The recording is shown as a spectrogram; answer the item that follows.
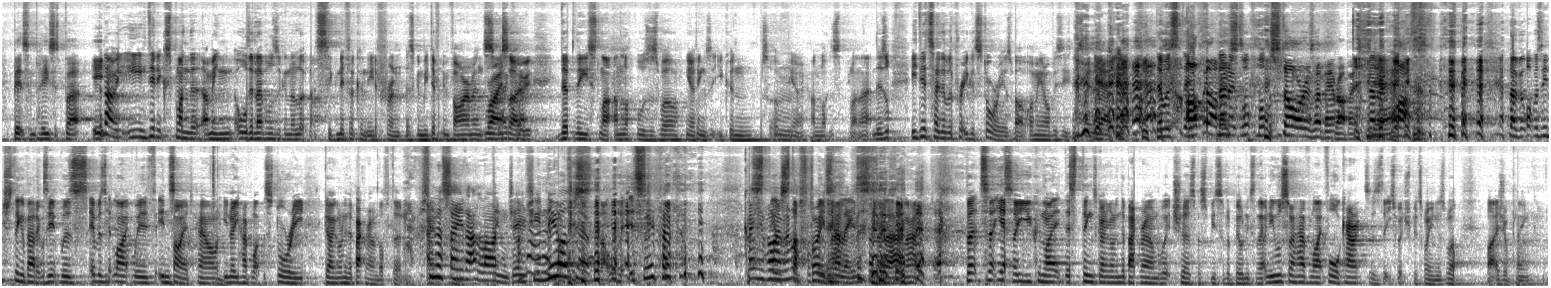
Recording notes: The Computer Game Show Live. Unfortunately due to unforeseen technical difficulties during recording, the sound on this is awful. This show was recorded live at EGX Rezzed 2018.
